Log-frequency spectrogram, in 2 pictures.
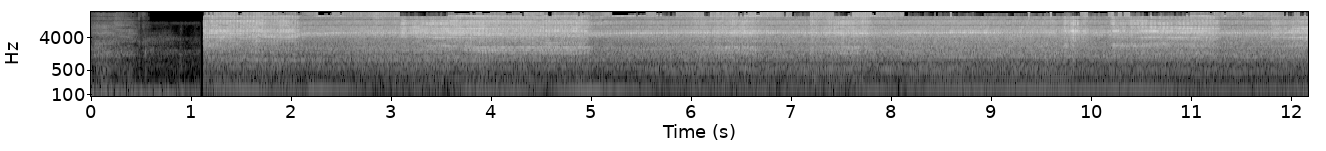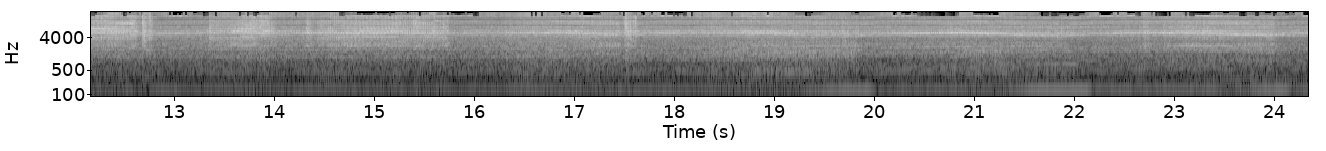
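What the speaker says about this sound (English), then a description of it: "I've done lots and lots of grinding" A handheld grinder bites into stuck flex plate bolts on a Ford, a loud, high-pitched continuous whine that wavers as pressure changes, with brief dips and surges over about twenty seconds, no talking.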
